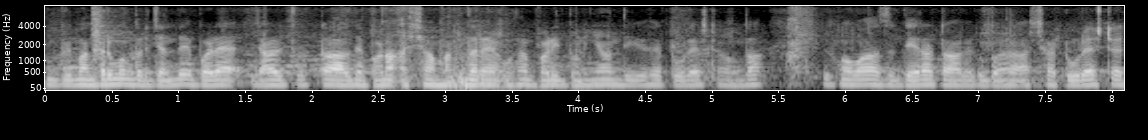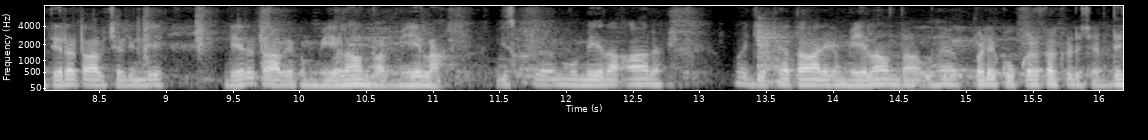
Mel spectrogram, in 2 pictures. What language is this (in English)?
Dogri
